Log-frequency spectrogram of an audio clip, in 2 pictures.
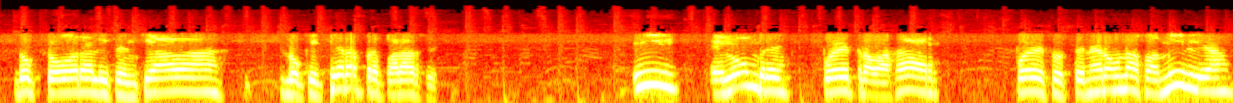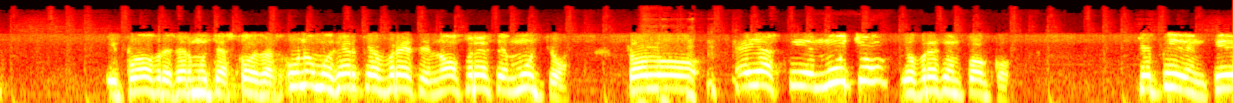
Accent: Guerrero, Mexico; Yo, de Guerrero.

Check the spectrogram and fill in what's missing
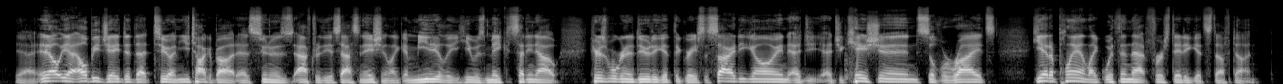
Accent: Oklahoma, United States; I'm from Oklahoma. I went to O U

